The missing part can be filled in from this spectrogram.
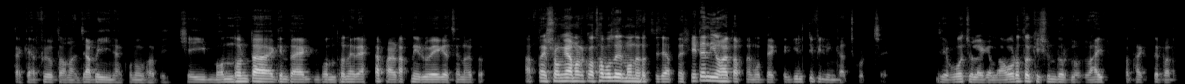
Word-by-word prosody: তাকে - - -12
আর - - -11
ফেরত 115 -1 -6
আনা 105 0 -9
যাবেই 115 -1 -2
না - - -10
কোনোভাবেই। 105 -2 -12 0.2
সেই 115 0 -7 0.2
বন্ধনটা 135 +4 +4 0.2
কিন্তু 120 -2 -2
এক 115 - -6
বন্ধনের 120 +1 -4
একটা 120 - -4
পার্ট 115 -1 -2
আপনি 130 - -6
রয়ে 115 0 +3
গেছেন 115 +1 -6
হয়তো। 110 - -13 0.5
আপনার 150 -2 0
সঙ্গে 155 0 +7
আমার 155 -1 +4
কথা 150 +4 +4
বলে 165 0 +7
মনে 145 - +3
হচ্ছে 135 - -5
যে 130 - +2
আপনি 130 - -9
সেটা 185 +4 +3
নিয়ে 170 -3 +6
হয়তো 150 - +4
আপনার 115 -1 -11
মধ্যে 115 0 -7
একটা 115 +1 -17
গিল্টি 125 -1 -8
ফিলিং 115 -4 -10
কাজ - - -12
করছে। - - -19 0.6
যে 115 - -7
ও - - +2
চলে 115 -2 -1
গেল, 105 -1 -5
ওরও 135 +4 +2
তো 150 - +6
কি 120 - -5
সুন্দর 120 -2 -3 0.3
লাইফ 115 0 -3 0.3
থাকতে - - -11
পারত। - - -13
120 Hz, 245 wpm, -23 LUFS, 115-140 Hz, 0.6 s, সঙ্গে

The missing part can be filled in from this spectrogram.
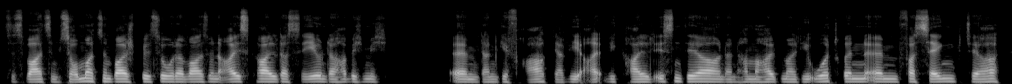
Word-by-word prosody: das 120 -1 -11
war 120 0 +6
jetzt 120 - -5
im 120 -2 -10
Sommer 125 +5 +2
zum 135 -1 -3
Beispiel 130 0 +3
so, 130 +1 +1
da 125 -1 +2
war 125 0 +4
so 130 +2 -7
'n - - -2
eiskalter 130 +1 +2
See 125 +3 -1
und 130 -2 0
da 120 -1 -1
habe 125 +2 -4
ich 125 0 -6
mich, 125 -2 -9 0.6
ähm, 120 -1 0
dann 115 +1 -5
gefragt, 120 0 -5
ja, 110 -1 -8
wie 125 0 -2
al - - -2
wie 125 0 -10
kalt 120 0 -1
ist 135 +1 -2
'n 145 - -2
der? 135 0 +4
Und 125 -1 +1
dann 115 -2 -8
haben 120 - -4
wir 120 -1 -3
halt 120 +1 -2
mal 120 -1 -3
die 125 +1 -5
Uhr 135 +2 +1
drin, 135 -1 -1
ähm, 130 -1 +1
versenkt, 130 +1 +1
ja? 125 +1 +1
125 Hz, 250 wpm, -24 LUFS, 120-130 Hz, 0.6 s, war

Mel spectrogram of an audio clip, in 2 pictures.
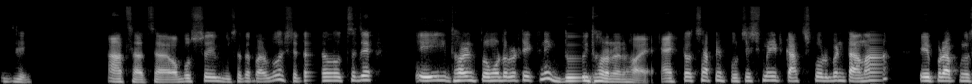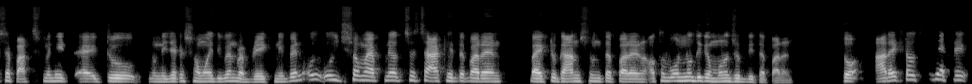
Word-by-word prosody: জি। 125 - -4 1.0
আচ্ছা, 130 -2 -2
আচ্ছা 110 +2 -6 0.2
অবশ্যই 145 +6 -1
বুঝাতে 145 +3 -6
পারব। 140 +4 -2 0.2
সেটা 155 +3 -4 0.3
হচ্ছে 175 +2 -4
যে - - +6 0.6
এই 175 +1 +8 0.2
ধরেন 180 +1 +4
Pomodoro 175 +1 +2
Technique 190 +4 -1
২ 155 +2 +4
ধরনের 130 -6 +2
হয়। - - -1 0.2
একটা 140 - -12
হচ্ছে 175 +2 -5
আপনি 185 +2 -4
২৫ 155 +2 -4
মিনিট 190 -2 -1
কাজ 155 - 0
করবেন 175 0 0
টানা। 145 +4 +4 0.5
এরপরে 170 0 +4
আপনি 165 +1 -9
হচ্ছে 165 +3 -1
৫ 125 +2 0
মিনিট 150 -1 -1 0.2
এ - - +3
একটু 135 +3 -2 0.5
নিজেকে 140 +3 0
সময় 140 -1 +2
দিবেন 155 +3 +1
বা 135 - +4
ব্রেক 125 -1 +1
নিবেন। 150 +8 0
ও - - +1 0.2
ওই 210 - +1 0.2
সময় 200 -3 +3
আপনি 185 - -9
হচ্ছে 180 +2 -5
চা - - +6
খেতে 160 -1 0
পারেন 140 -1 +5 0.4
বা - - +6
একটু 160 +4 -2
গান 135 +1 +4
শুনতে 145 -1 -1
পারেন 130 -1 +4
অথবা 160 +4 -3
অন্যদিকে 170 -2 +3
মনোযোগ 140 -1 +1
দিতে 115 -2 -3
পারেন। 95 0 -5 0.5
তো - - +4 0.3
আরেকটা 180 +4 +2
হচ্ছে 215 +2 -10
যে 230 - +2
আপনি 205 - -6
155 Hz, 185 wpm, -22 LUFS, 140-175 Hz, 1.0 s, এই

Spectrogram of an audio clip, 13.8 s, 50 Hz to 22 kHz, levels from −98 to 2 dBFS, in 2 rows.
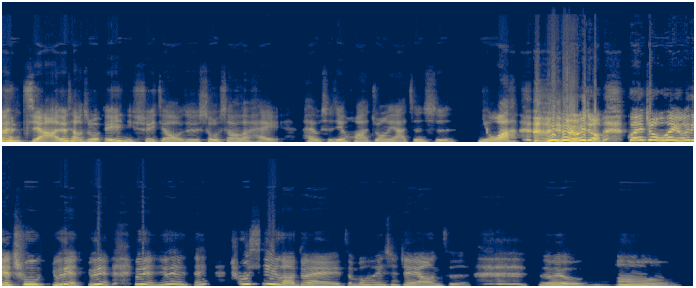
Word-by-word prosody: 就 - - +4
很 290 -3 +1
假， 275 0 -1
就 315 - +2
想 220 -9 -4
说： 270 +3 -4
“诶， 225 +8 -1
你 265 -8 -9
睡 260 +4 -11
觉 230 -7 -9
就 240 +4 -12
是 230 - -9
受 220 0 -7
伤 240 +1 -11
了， 205 - -9
还 190 -1 -12 0.2
还 235 - -13
有 215 - -10
时 215 +1 -15
间 225 +1 -5
化 220 -3 -11
妆 220 +2 -11
呀， 205 - -10
真 215 +2 -11
是， 210 -1 -11 0.2
牛 215 0 -6
啊！” 275 +1 +5 0.5
就 440 - +11
有 - - +8
一 - - +11
种 405 - +7 0.3
观 410 0 +4
众 440 -3 +5
会 420 0 +6
有 370 +3 +2
点 385 -7 +2
出 375 +5 -4 0.2
有 315 - -9
点 295 -8 -4
有 370 - -6
点 400 -3 -2 0.2
有 390 - -5
点 345 -5 -5
有 335 - -15
点， 405 -3 -7
哎， 340 - -15 0.3
出 - - -20
戏 435 -2 -4
了， 295 -4 -7
对， 265 -9 -10
怎 265 - -18
么 300 +6 -14
会 335 -1 -15
是 305 -1 -17
这 305 -2 -11
样 255 -4 -11
子， 200 +5 -20 0.7
所 270 - -18
有 235 -4 -8 0.3
嗯。 240 -6 -9
270 Hz, 260 characters per minute, -19 LUFS, 220-335 Hz, 0.7 s, 就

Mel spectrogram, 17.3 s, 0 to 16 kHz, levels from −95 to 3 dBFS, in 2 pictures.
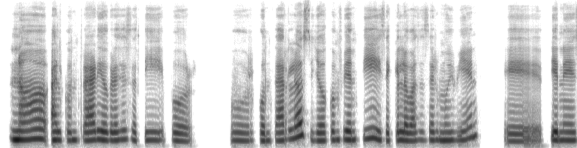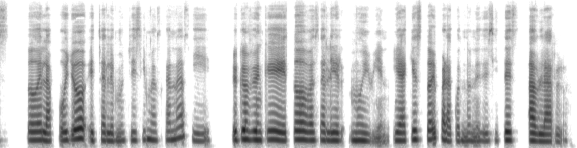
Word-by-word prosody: No, 225 +2 +6
al 210 0 +2
contrario, 205 +1 +1
gracias 215 +3 -2
a 200 - -4
ti 205 +1 -6
por 185 -3 -4 0.5
por 195 0 -6
contarlos, 200 - +1
yo 190 -1 -1
confío 215 +1 0
en 210 - 0
ti 240 +2 -1
y 210 - -4
sé 190 -2 -4
que 205 +1 -2
lo 200 -2 +4
vas 190 +2 -2
a - - -10
hacer 205 0 -5
muy 200 0 +1
bien. 230 +10 -4 0.4
Eh, 180 -1 -6
tienes 200 -1 +1 0.3
todo 205 -1 +1
el 205 -2 +3
apoyo, 205 +6 +4
échale 195 -1 -2
muchísimas 205 +2 -6
ganas, 245 +8 -4
y 190 0 -10 0.3
yo 215 - +2
confío 220 -1 +6
en 205 - +2
que 215 -3 +3
todo 220 -1 +4
va 200 - +2
a 200 - 0
salir 200 -1 -1
muy 200 -2 +1
bien, - - -11
y 200 0 0
aquí 195 +3 0
estoy 220 0 0
para 210 -5 -2
cuando 95 - -6
necesites 195 - -1
hablarlo. 180 0 0
205 Hz, 165 wpm, -22 LUFS, 195-215 Hz, 0.5 s, No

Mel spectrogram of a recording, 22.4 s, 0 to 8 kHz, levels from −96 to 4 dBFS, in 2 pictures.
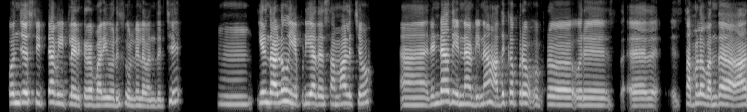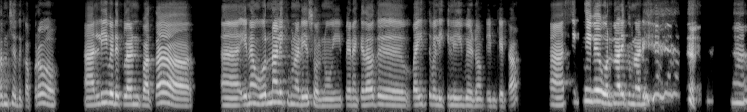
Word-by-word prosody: கொஞ்சம் 260 +1 +4
ஸ்ட்ரிக்ட்டா 265 +1 +1
வீட்ல 235 -1 0
இருக்கற 200 -1 -1
மாரி 195 0 +2
ஒரு 185 - -4
சூழ்நிலை 190 -5 -2
வந்துச்சு. 170 - -6 0.7
ம் 220 0 -7 0.2
இருந்தாலும், 270 +2 +6
எப்படியும் 240 +2 +1
அதை 220 -1 +1
சமாளிச்சோம். 235 +3 -1 0.7
அ - - -2 0.2
2வது 285 +5 +4
என்ன 230 0 +1
அப்டின்னா, 220 +4 -1
அதுக்கப்புறம் 255 +2 -2
அப்றோ 215 +1 -5 0.4
ஒரு 195 0 -2 0.7
அ - - +1 0.8
சம்பளம் 240 0 0
வந்த 210 +3 -4 0.3
ஆரம்பிச்சதுக்கப்புறம், 225 0 -5 0.6
அ - - +3 0.2
லீவ் 260 0 +3
எடுக்கலான்னு 215 -2 +1
பாத்தா, 235 +7 +2 1.0
அ - - +2 0.3
ஏன்னா 245 +3 +1
1 240 - 0
நாளைக்கு 270 -2 +3
முன்னாடியே 210 -1 0
சொல்லணும். 180 -1 -6
இப்ப 185 - -19
எனக்கு 195 0 -4
ஏதாவது 210 +2 -1 0.5
"வயித்து 210 +2 -3
வலிக்கு 200 0 -6
லீவு 190 0 -5
வேணும்" 180 0 -5
அப்டின்னு 170 -2 -13
கேட்டா, 165 - -4 0.6
அ - - +3 0.2
சிக் 275 +3 -6
லீவே 300 0 +8
1 240 - -2
நாளைக்கு 245 0 +5
முன்னாடி 220 0 +3 1.3
அ. - - -2
225 Hz, 135 wpm, -21 LUFS, 200-250 Hz, 1.3 s, லீவே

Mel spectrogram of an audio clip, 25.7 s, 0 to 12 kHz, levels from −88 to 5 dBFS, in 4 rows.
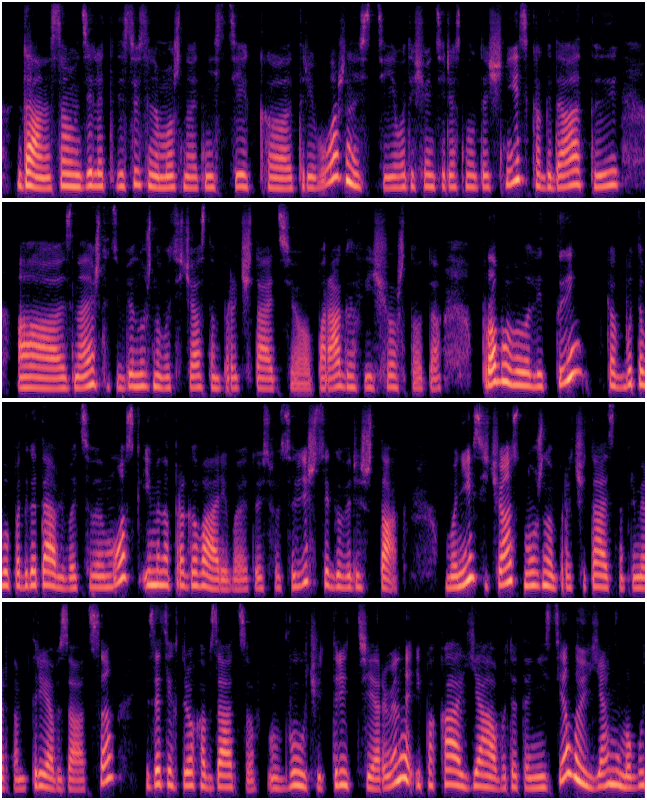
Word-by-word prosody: Да, 220 -4 +7
на 180 - +2
самом 210 +1 +2
деле, 215 +1 +2
это - - -11
действительно 210 -1 -1
можно 190 +1 -1
отнести 195 +2 -3
к, - - -20 0.2
э, 175 - -5
тревожности. 225 - +1
И 185 - -2
вот 195 +1 -5
еще 205 0 -6
интересно 200 0 -4
уточнить, 205 - 0
когда 205 +3 0
ты, 220 +3 -1 0.4
а, 180 -1 +2
знаешь, 185 +6 +1
что 200 - -20
тебе 190 +2 -3
нужно 205 0 0
вот 185 0 -6
сейчас, 190 0 -5
там, 180 -2 -6
прочитать, 175 -1 -6
а, 85 -1 -7
параграф 190 - -2
или 190 - -5
еще 195 +2 -7
что-то. 165 - -10 0.4
Пробовала 245 -2 +6
ли 210 -1 0
ты 325 +9 +6 0.3
как 215 -4 -3
будто 240 +2 0
бы 230 - +3
подготавливать 215 -5 +1
свой 195 -1 -3
мозг, 340 - +1
именно 235 -4 +3
проговаривая? 195 -8 -1
То - - -9
есть 180 - -10
вот 185 -1 -11
садишься 235 +4 -3
и - - -4
говоришь: 195 0 -5
"Так, - - +1 0.5
мне 205 - +5
сейчас 270 - +1
нужно 220 -2 +1
прочитать, 190 +1 -3
например, 180 +1 -3
там, 165 0 -7
3 215 +5 0
абзаца, 165 - -2 0.3
из - - -9
этих 240 -4 +3
3 225 -1 0
абзацев 195 -5 -1
выучить 185 +1 -2
3 230 +1 +2
термина, 210 - +2
и 255 -9 +2
пока 235 +2 +2
я 200 -2 +1
вот 180 +2 -11
это 190 -2 -5
не 185 +1 0
сделаю, 330 - +5
я 210 +3 -1
не 245 -1 +4
могу, 190 +4 -1
200 Hz, 175 wpm, -22 LUFS, 185-225 Hz, 0.5 s, Да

